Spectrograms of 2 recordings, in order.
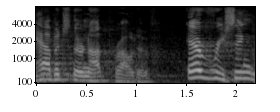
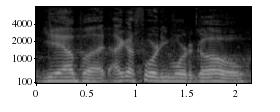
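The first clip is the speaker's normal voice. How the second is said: deflecting reply; 6 semitones lower than usual. Retold or imitated. Deflecting a compliment.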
